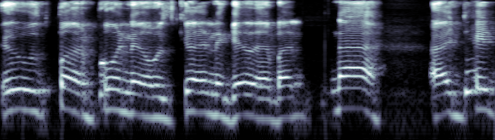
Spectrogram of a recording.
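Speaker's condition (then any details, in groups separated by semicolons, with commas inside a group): Cerebral palsy, mild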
